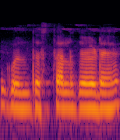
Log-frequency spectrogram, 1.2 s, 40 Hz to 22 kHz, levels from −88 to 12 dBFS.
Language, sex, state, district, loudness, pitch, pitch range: Rajasthani, female, Rajasthan, Churu, -16 LUFS, 175 Hz, 170-175 Hz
